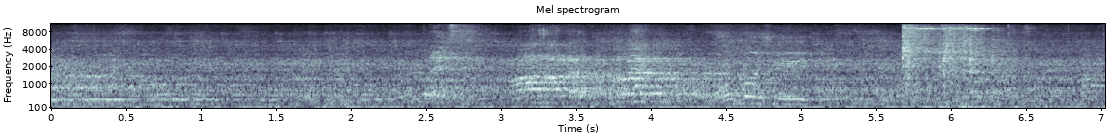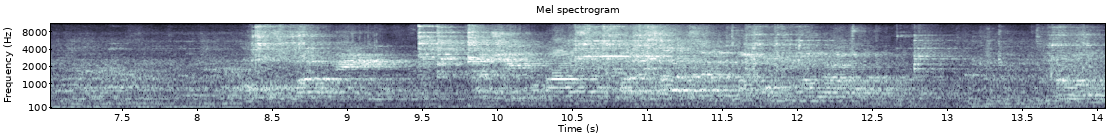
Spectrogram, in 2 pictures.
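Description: Metal clanks and clinks from a powerlifting bench-press barbell and its weight plates, growing busier in the second half as loaders handle the plates. Voices and chatter echo through a large sports hall.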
